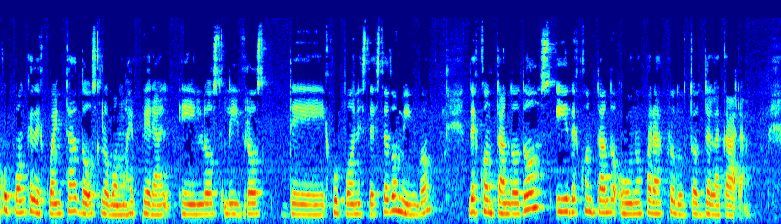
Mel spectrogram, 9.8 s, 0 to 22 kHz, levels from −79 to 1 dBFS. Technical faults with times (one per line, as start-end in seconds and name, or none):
none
